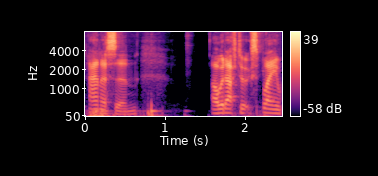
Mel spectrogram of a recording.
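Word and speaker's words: Andersen: I'm going to I'm going to be told I'm pronouncing something incorre but we do not pronounce the D. So the guy from Fulham is actually pronounced Anison.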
